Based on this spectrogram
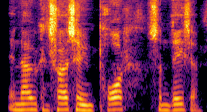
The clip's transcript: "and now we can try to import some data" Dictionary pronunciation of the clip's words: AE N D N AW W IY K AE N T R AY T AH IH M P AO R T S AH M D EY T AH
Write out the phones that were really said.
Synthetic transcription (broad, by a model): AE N N AW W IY K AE N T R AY S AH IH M P AO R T S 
